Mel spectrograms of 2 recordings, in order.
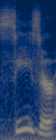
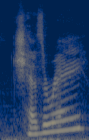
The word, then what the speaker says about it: Cesare: of the names, so I didn't realize it was Caesar. I thought it was Cesare.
